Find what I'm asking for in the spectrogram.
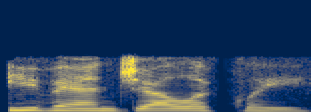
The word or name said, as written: evangelically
